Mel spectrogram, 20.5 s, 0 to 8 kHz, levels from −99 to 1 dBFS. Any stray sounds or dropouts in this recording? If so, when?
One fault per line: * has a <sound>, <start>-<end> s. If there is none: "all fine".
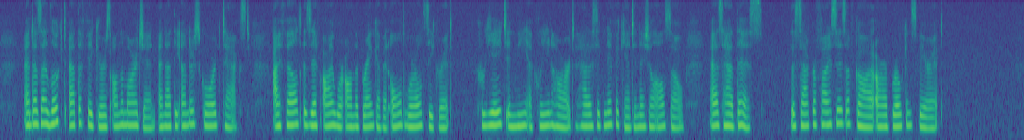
all fine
